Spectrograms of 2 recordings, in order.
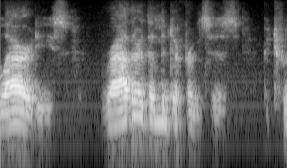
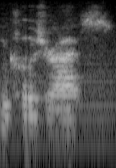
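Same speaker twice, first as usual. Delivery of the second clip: soft, hushed meditation voice with long pauses; guided meditation; 3 semitones lower, 10 dB quieter than usual. Acted. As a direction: ease them into the breath, quietly.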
